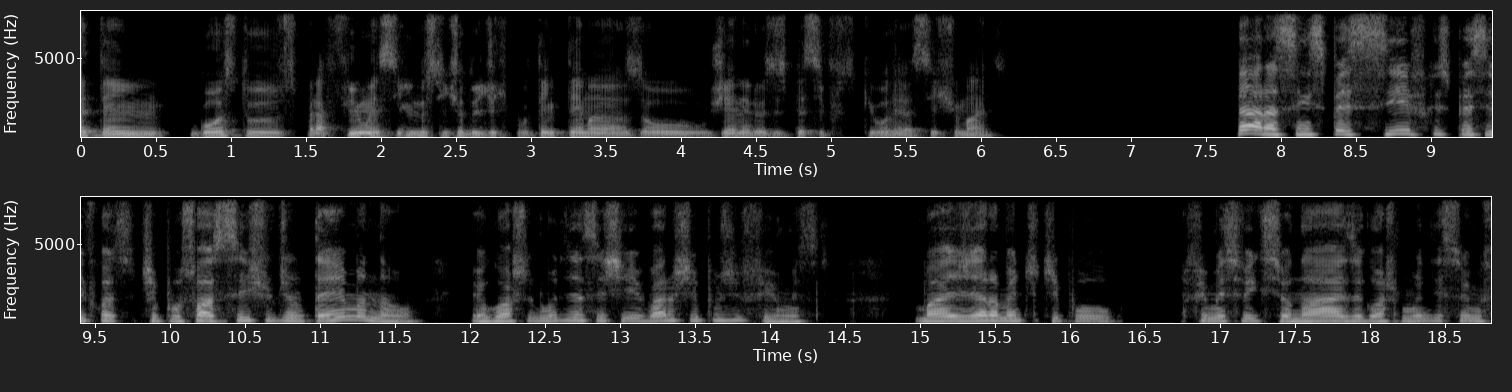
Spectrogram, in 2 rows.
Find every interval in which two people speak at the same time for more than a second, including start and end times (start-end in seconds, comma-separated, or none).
none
